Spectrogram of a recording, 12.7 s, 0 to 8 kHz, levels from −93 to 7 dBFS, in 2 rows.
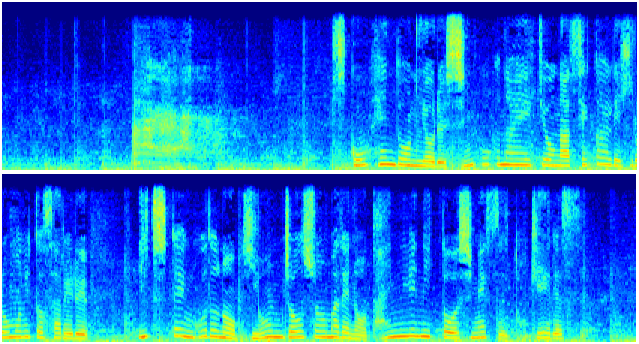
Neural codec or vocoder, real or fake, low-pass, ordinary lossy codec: codec, 24 kHz, 0.9 kbps, WavTokenizer, medium speech release version 1; fake; 7.2 kHz; none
